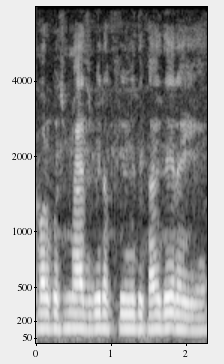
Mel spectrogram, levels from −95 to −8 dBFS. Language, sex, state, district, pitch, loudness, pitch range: Hindi, male, Haryana, Charkhi Dadri, 135 Hz, -16 LUFS, 130-135 Hz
